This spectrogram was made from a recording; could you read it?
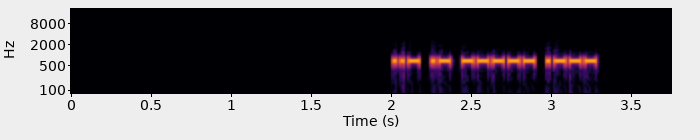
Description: Morse code, heard as a keyed tone, about 51 wpm, 700 Hz. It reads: UA0J
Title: DXCC-100 Call Signs - 4 Characters - Repeated 3x - 50wpm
